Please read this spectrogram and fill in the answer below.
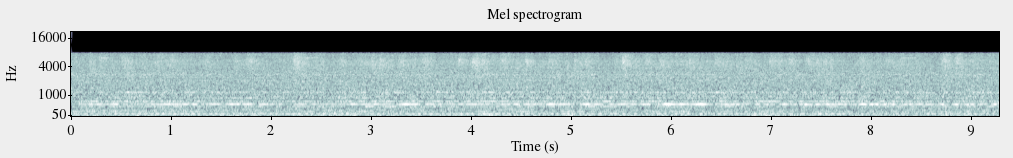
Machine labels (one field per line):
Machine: fan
